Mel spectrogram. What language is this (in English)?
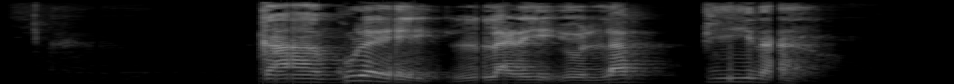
Mbum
